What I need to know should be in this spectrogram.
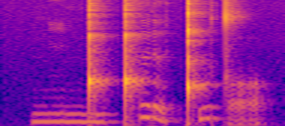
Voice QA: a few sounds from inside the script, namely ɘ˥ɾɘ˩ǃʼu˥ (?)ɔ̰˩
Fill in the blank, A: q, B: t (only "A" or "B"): B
